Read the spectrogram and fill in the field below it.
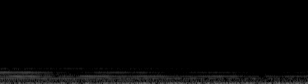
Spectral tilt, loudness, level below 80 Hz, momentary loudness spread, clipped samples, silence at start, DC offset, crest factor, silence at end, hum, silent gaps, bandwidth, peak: -8 dB/octave; -56 LUFS; -54 dBFS; 3 LU; under 0.1%; 0 s; under 0.1%; 12 dB; 0 s; none; none; 16 kHz; -38 dBFS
